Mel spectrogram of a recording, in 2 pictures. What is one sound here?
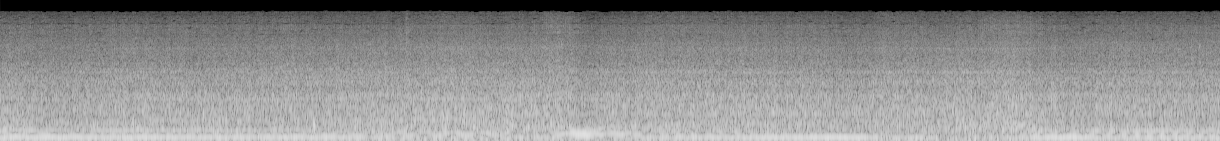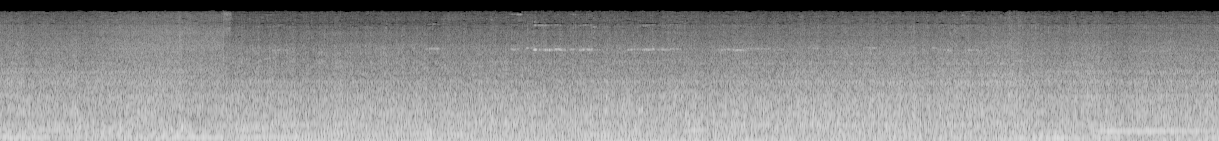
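A bulldozer engine rumbles steadily as it pushes earth.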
